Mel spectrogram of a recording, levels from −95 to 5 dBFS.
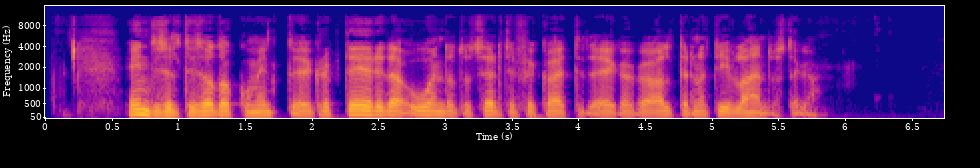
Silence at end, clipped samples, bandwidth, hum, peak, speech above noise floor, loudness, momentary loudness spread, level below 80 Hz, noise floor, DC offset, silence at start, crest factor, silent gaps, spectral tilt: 0.95 s; under 0.1%; 11.5 kHz; none; -2 dBFS; 59 dB; -21 LUFS; 9 LU; -56 dBFS; -79 dBFS; under 0.1%; 0.2 s; 20 dB; none; -7 dB/octave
